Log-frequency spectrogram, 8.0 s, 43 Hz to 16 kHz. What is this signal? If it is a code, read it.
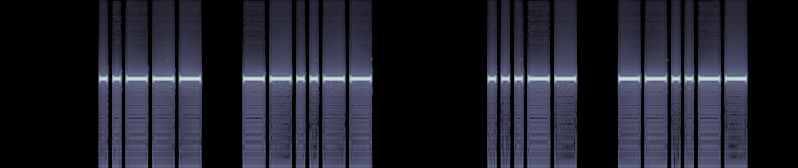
Morse code, heard as a keyed tone, about 18 wpm, spaced as for 12 wpm, 1000 Hz. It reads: 2, 3,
